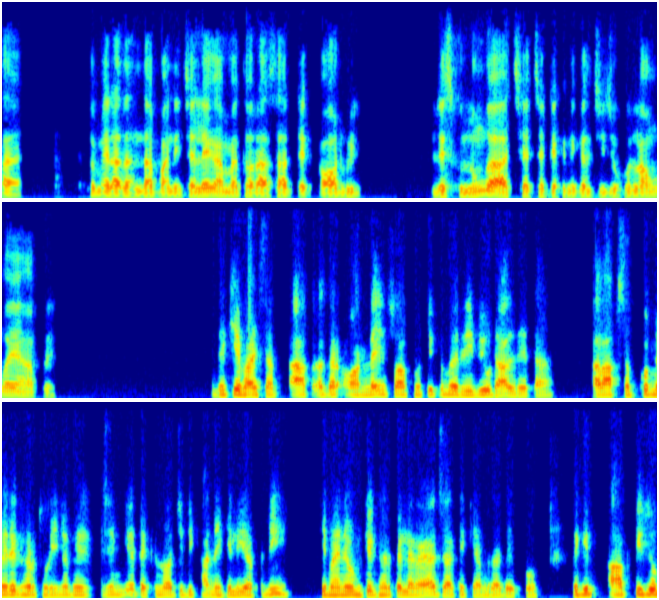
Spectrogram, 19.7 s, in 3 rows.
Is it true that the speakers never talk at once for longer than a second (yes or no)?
yes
